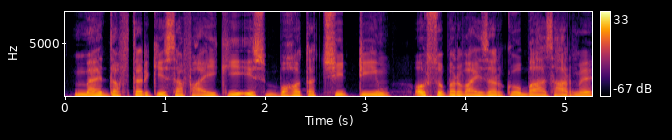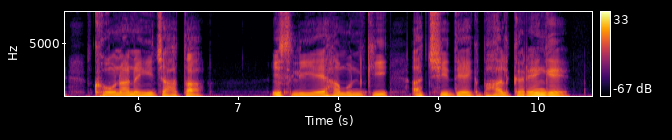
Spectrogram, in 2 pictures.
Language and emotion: Urdu, fearful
